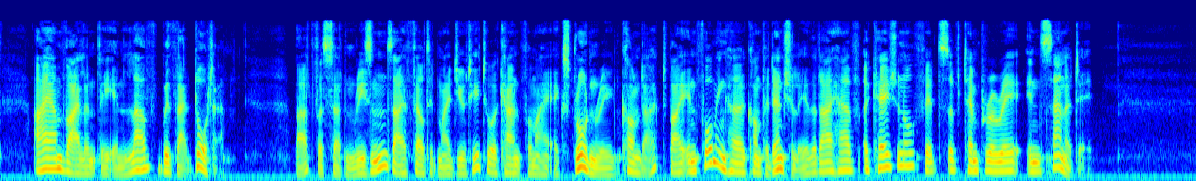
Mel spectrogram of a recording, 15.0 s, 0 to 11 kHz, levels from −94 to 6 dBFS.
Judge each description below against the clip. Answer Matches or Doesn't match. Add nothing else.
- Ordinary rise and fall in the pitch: Doesn't match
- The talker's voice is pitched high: Doesn't match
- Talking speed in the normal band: Matches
